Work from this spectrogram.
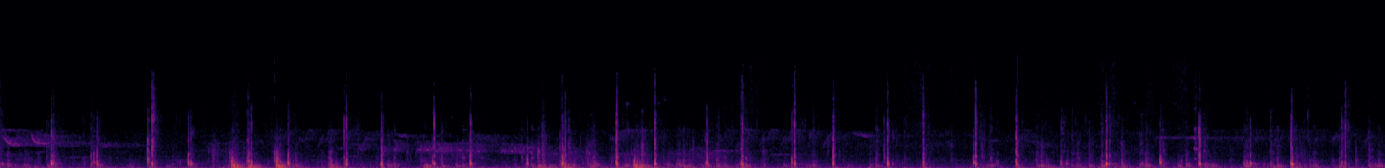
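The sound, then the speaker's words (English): A horse pulling a trap through a village clip-clops with many steady, evenly spaced hoof beats, faint and unbroken throughout. “You climb up and settle back as the trap moves on through the village.”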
